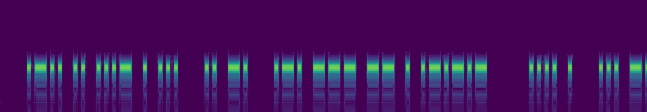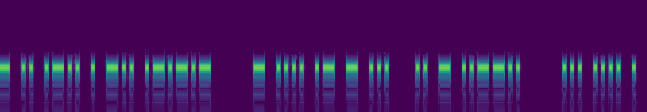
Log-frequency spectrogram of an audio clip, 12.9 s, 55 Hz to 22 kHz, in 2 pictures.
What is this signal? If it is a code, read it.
Morse code, heard as a keyed tone, about 31 wpm, 600 Hz. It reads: LIVES IN ROME. HE SMILED. THATS IT? SHE
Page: Never 31wpm | CW med Gnister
